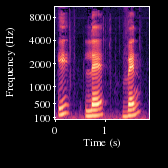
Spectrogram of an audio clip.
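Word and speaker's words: eleven: The second one here is 11. So I can pronounce this as a, le, ven, but lot of people pronounce this as 11.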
